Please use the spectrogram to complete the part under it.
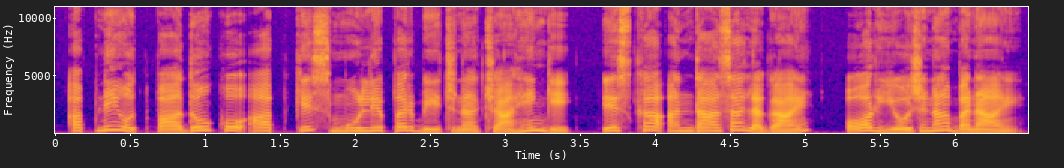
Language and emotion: Hindi, neutral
